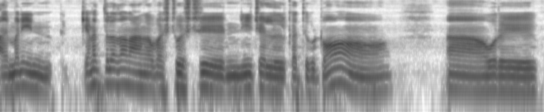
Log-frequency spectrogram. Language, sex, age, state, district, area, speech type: Tamil, male, 18-30, Tamil Nadu, Ariyalur, rural, spontaneous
